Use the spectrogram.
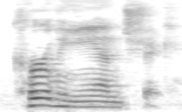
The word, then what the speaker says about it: Kurlianchik: Meanwhile, Baton Rouge, down the bottom, they signed forward Mark, I don't want to butcher the pronunciation, it's Kurlianchik. Yeah, Curly.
